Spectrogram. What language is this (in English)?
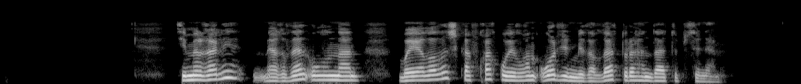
Bashkir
